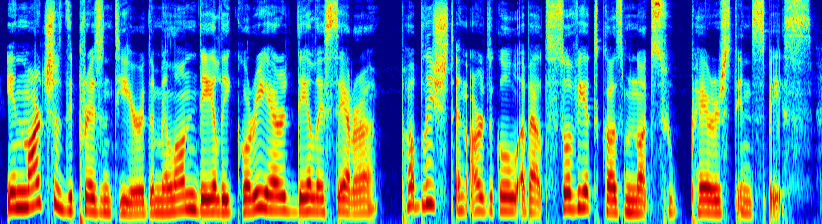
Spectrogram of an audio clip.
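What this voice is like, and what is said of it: Put-on Russian accent. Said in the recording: “Am I doing this in a Russian accent? ... Yeah”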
